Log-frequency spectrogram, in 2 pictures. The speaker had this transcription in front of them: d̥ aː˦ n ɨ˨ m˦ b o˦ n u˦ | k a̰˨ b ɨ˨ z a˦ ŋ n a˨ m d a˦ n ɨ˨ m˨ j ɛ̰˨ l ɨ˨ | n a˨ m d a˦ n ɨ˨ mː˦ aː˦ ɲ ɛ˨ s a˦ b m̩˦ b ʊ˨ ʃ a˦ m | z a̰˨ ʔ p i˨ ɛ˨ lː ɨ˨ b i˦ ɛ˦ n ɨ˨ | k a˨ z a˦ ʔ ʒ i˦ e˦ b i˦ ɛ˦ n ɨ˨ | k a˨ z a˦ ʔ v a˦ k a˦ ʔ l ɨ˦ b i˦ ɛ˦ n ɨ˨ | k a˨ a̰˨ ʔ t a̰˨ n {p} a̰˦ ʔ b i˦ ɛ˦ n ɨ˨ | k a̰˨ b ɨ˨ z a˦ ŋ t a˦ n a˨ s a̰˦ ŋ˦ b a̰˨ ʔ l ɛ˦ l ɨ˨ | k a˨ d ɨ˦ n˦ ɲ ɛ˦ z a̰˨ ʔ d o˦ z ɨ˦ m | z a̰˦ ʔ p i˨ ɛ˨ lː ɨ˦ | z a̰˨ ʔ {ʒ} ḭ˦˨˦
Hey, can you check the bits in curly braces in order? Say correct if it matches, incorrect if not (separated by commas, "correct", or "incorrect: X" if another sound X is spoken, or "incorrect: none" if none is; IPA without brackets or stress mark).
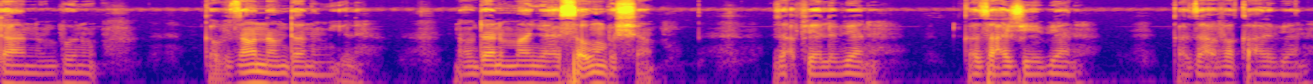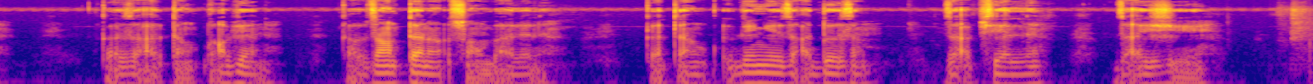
incorrect: k͡p, correct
